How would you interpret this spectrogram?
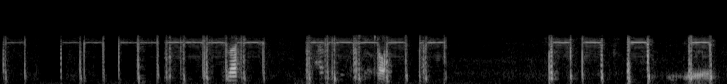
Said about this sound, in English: What is that you got beeping on your phone? Nothing.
